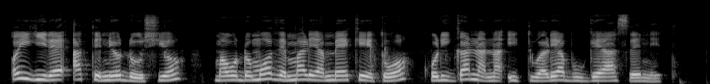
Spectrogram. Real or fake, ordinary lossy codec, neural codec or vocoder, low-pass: real; none; none; 10.8 kHz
